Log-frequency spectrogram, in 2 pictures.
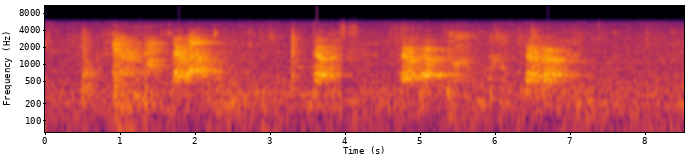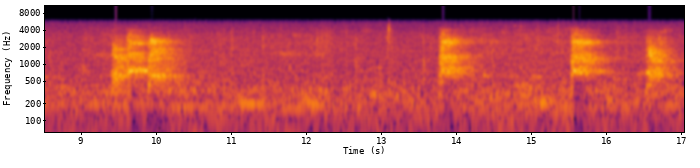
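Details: Dachshund puppy barking repeatedly, about a dozen short, high, clipped barks in irregular bursts, some paired in quick succession, with quieter gaps of low indoor hum between them.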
